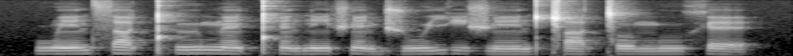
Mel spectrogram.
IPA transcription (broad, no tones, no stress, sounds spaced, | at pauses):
w ẽ d s a ǃʰ ɯ m ɛ̃ ǃʰ ɛ̃ d ɾ ĩ ʃ ɛ̃ d͡ʒ u j i ʒ ẽ d ǁ a ǀ o m u x ɛ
